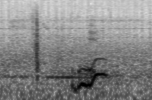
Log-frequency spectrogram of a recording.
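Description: Steady low rumble of wind on a handheld microphone, with a single click about half a second in. Over it a man draws out a hesitant 'I…' that dips and then rises in pitch.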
